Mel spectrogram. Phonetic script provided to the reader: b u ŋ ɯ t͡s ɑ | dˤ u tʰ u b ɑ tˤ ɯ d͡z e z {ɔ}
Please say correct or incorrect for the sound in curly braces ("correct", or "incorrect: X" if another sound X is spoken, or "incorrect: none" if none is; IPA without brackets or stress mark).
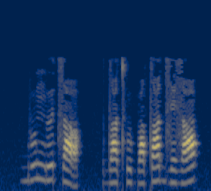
incorrect: ɑ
